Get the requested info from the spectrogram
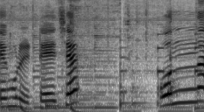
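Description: A woman's voice with strongly gliding pitch over background music with a steady low drone.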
